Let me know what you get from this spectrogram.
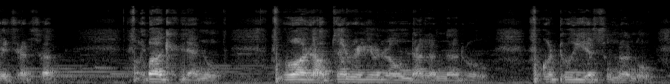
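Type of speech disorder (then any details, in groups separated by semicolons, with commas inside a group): Speech with a voice prosthesis; laryngectomy for larynx cancer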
